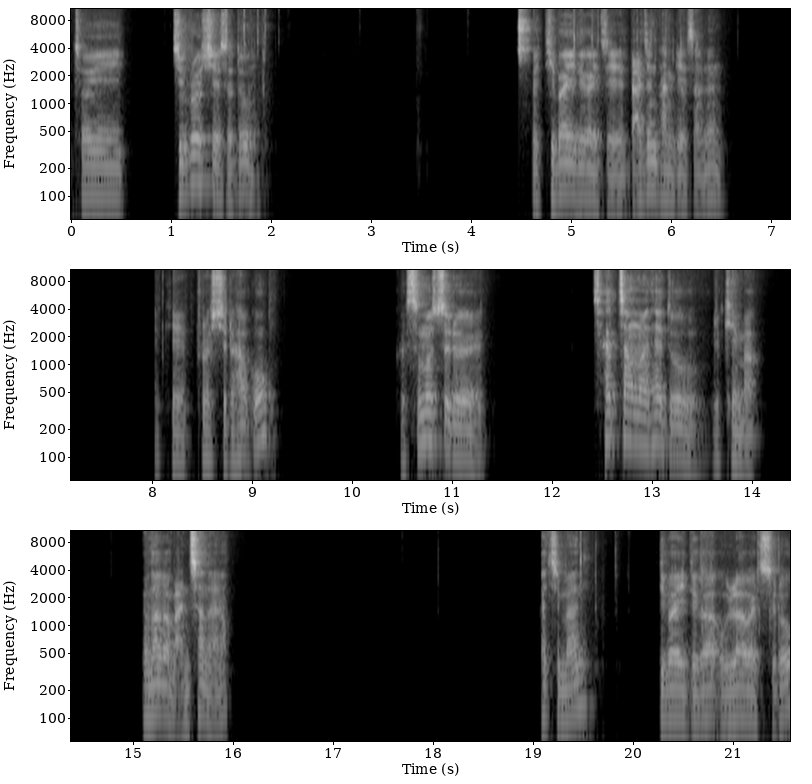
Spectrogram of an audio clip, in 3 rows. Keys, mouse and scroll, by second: 0.9 click, 1.5 click, 1.8 alt+click, 2.0 click, 2.3-3.2 typing, 2.7 click, 5.0 alt+click, 5.2 alt+click, 5.5-6.8 typing, 6.1 click, 6.6-8.5 drag, 8.7 click, 9.1 click, 9.7 click, 9.7 s, 10.1 click, 11.4-14.3 shift+drag, 14.8 click, 15.6-17.5 shift+drag, 17.7 shift+click, 18.1 ctrl+z, 18.3 alt+click, 18.5 alt+click, 18.8 ctrl+z, 19.1 click, 19.2 ctrl+z, 19.4 alt+click, 19.5 ctrl+z, 20.6 ctrl+d, 21.2 ctrl+d.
